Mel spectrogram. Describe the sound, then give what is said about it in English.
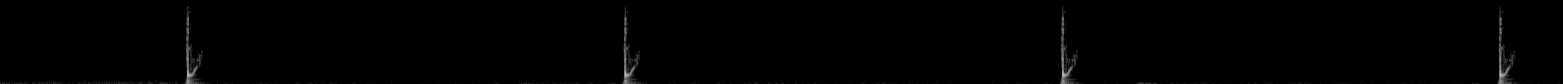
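Four single water drops plop one at a time, about four seconds apart, each a sharp, bright splash followed by silence. No voices are heard. “Remember to name the sound water each time you hear it.”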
